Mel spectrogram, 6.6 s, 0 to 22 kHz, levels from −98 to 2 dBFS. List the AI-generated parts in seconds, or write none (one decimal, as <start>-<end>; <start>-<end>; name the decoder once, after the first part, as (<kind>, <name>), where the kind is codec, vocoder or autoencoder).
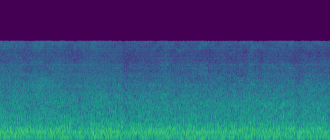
0.0-6.6 (codec, DAC)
